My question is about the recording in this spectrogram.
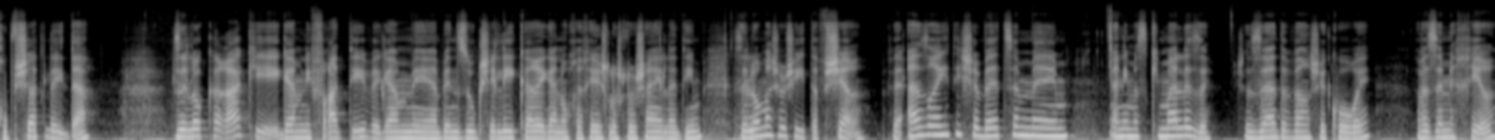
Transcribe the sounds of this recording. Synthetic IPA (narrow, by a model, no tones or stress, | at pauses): χubʃatlejda | zelo̞kaʁakʰḭɡamnifʁad̚tiveɡameabe̞nzuɡʃe̞likaʁe̞ɡano̞χeχiʃlo̞ʃlo̞ʃajeladimz̥elo̞maʃuʃeitafʃe̞ʁ | veʔazʁaitiʃe̞beet͡se̞meanimazkimale̞ze̞ | ʃezeadavaʁʃe̞kʰo̞ʁe̞avalzemeχiʁ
